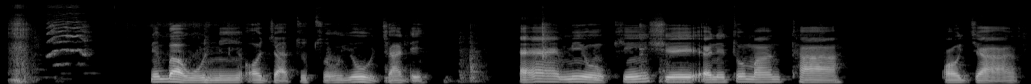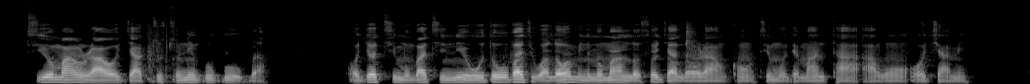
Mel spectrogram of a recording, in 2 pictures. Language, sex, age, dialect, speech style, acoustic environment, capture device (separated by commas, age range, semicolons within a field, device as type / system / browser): Yoruba, male, 35-44, Nigeria - Lagos Yoruba, happy, people talking, mobile / Linux / Chrome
